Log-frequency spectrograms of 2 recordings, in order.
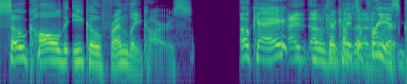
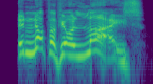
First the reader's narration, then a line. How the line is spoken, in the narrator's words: Dumbledore exclaims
